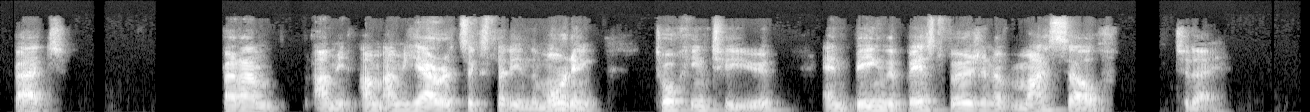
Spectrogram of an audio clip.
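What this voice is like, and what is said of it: Croaky voice. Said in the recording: “my voice is all croaky because I'm recovering from COVID.”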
